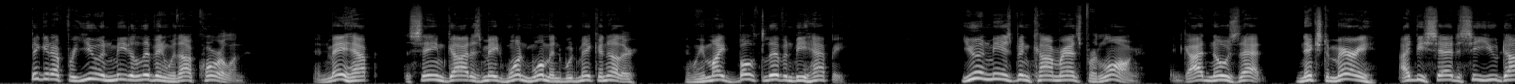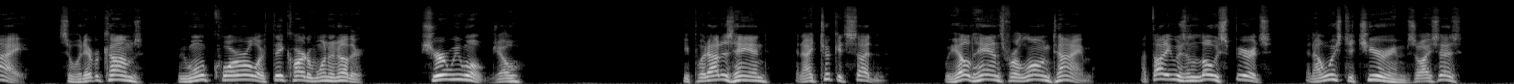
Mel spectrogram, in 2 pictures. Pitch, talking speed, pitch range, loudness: 195 Hz, 200 wpm, 155-210 Hz, -20 LUFS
